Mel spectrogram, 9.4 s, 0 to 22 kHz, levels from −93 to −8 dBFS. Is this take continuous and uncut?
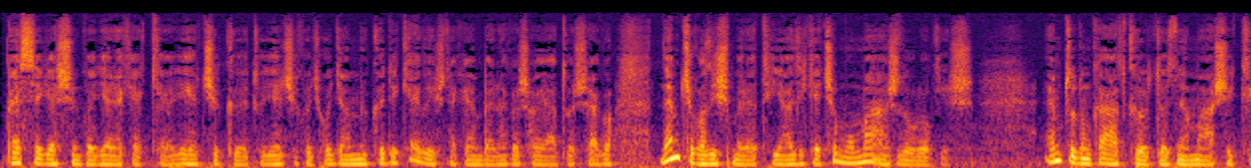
yes; 0 cuts

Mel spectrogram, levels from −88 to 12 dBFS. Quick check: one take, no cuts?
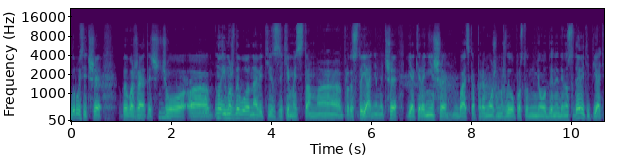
no; 1 cut; at 6.6 s

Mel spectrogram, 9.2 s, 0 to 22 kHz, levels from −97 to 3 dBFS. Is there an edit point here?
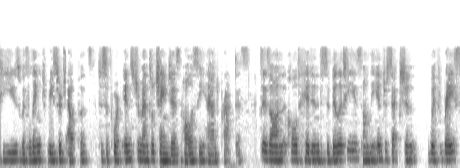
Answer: yes; 5 cuts; at 1.9 s, 3.6 s, 5.2 s, 5.7 s, 7.3 s

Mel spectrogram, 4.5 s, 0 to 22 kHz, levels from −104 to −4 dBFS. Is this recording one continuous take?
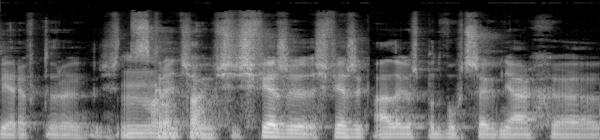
no; 1 cut; at 2.8 s

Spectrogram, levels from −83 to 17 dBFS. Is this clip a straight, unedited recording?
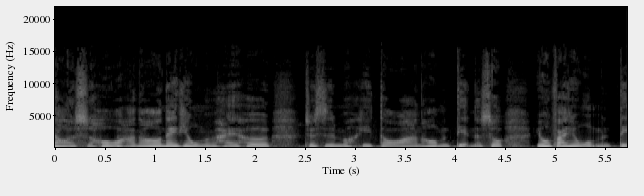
yes; 0 cuts

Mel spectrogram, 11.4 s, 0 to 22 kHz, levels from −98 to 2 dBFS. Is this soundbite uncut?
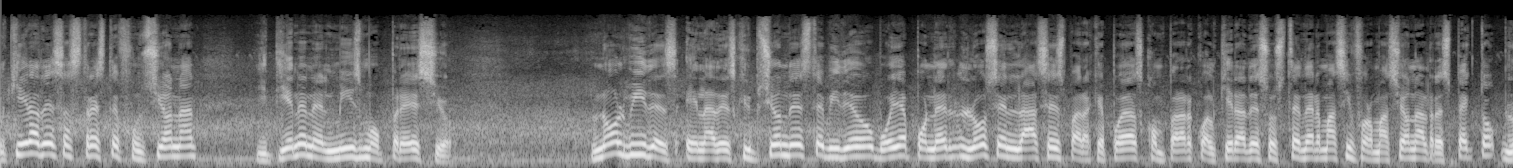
no; 1 cut; at 9.6 s

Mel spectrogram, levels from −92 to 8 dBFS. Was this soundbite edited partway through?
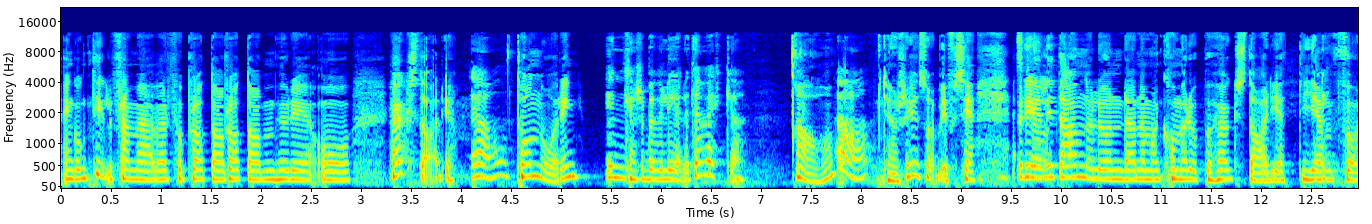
yes; 3 cuts; at 1.6 s, 5.6 s, 9.6 s

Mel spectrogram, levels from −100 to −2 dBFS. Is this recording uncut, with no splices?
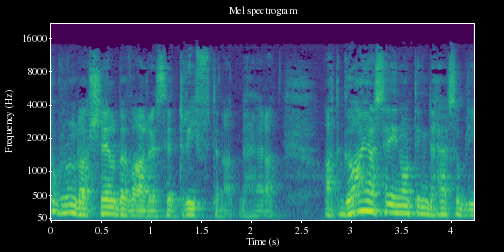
yes; 0 cuts

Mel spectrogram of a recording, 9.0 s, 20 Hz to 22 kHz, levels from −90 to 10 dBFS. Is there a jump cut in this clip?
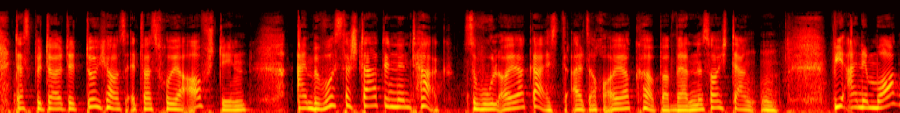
no; 0 cuts

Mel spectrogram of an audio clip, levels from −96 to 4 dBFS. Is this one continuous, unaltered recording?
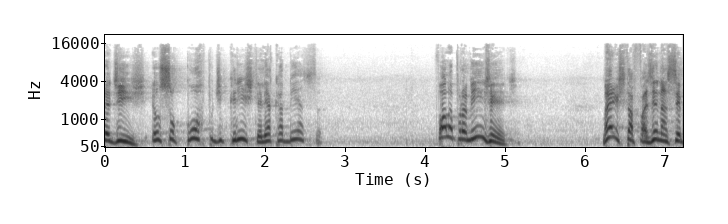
yes; 0 cuts

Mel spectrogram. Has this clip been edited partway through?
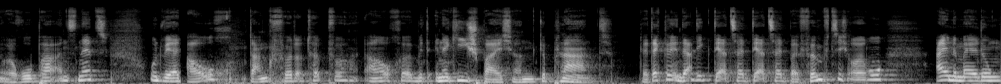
yes; 3 cuts; at 1.8 s, 6.9 s, 7.5 s

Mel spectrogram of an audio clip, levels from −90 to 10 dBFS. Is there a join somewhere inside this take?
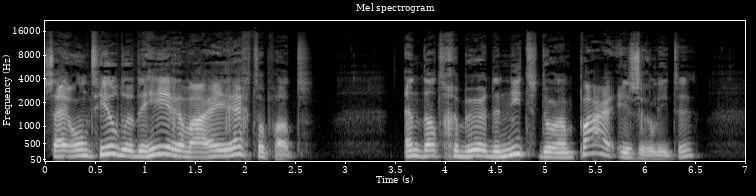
no; 0 cuts

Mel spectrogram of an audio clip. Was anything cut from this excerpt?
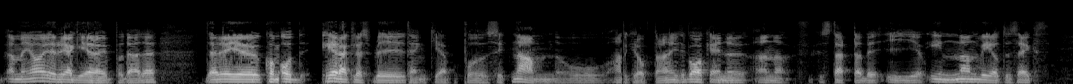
yes; 6 cuts; at 2.8 s, 4.1 s, 4.5 s, 6.2 s, 7.2 s, 9.3 s

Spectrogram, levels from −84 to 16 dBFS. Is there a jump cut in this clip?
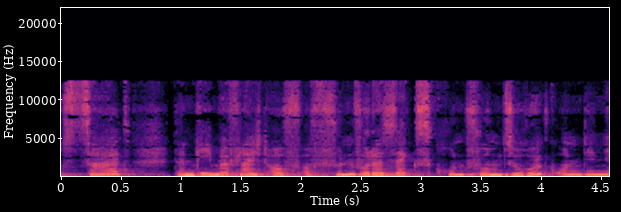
no; 0 cuts

